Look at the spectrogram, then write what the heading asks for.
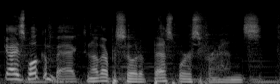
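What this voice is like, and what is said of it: Calm smooth radio-announcer voice. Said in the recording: “Just going like NPR voice after screaming.”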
